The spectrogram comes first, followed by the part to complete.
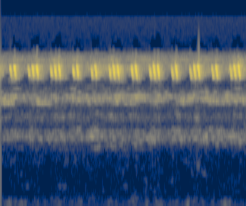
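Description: Crickets chirping at night: one high chirp repeating evenly about five times a second, over a steady lower trill from other insects.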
